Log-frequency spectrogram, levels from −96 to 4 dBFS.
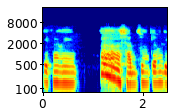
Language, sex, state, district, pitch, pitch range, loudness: Bengali, male, West Bengal, Malda, 150 Hz, 145-160 Hz, -15 LUFS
